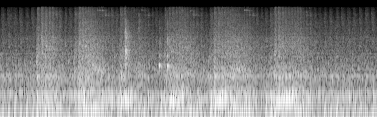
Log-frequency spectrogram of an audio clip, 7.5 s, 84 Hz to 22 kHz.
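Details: 2001 Kawasaki KLR650 first start after sitting about 4 years, with new battery, spark plug and cleaned carburetor, warming up without choke control: steady even single-cylinder idle thump, no knocks or misses; normal idle.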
